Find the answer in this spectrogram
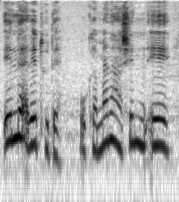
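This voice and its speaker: A woman's voice: fairly high pitch, very fast, mellow, lo-fi sound. A woman voicing a stern young male teacher with an Egyptian accent, talking curtly. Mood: gruff. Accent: Egyptian Arabic. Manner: gruff, curt.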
